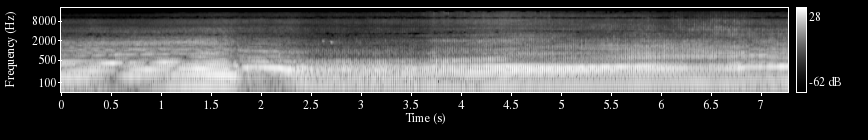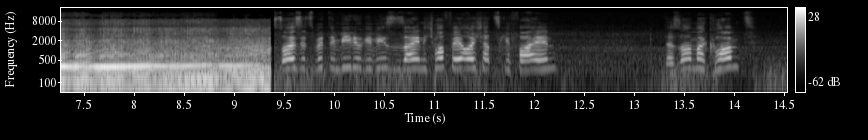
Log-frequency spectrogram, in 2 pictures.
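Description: Motorcycle engine revving hard as the bike rides up the bend. Its pitch dips near two seconds in, climbs again and holds, then the sound cuts off abruptly about nine seconds in.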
